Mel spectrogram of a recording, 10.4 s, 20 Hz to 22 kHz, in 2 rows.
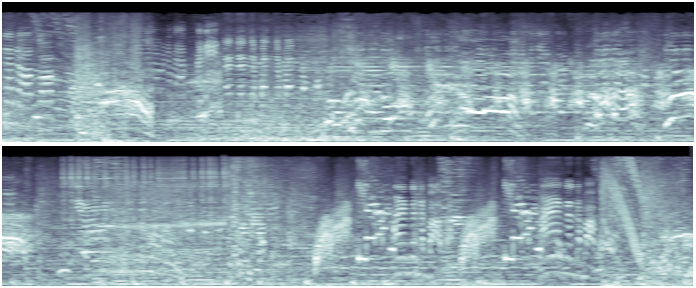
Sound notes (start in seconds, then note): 2.0 laughing, screaming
